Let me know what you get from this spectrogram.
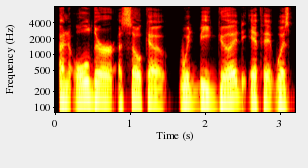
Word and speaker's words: Ahsoka: Is Ahsoka, or how do you pronounce it, Chris? – Ahsoka.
